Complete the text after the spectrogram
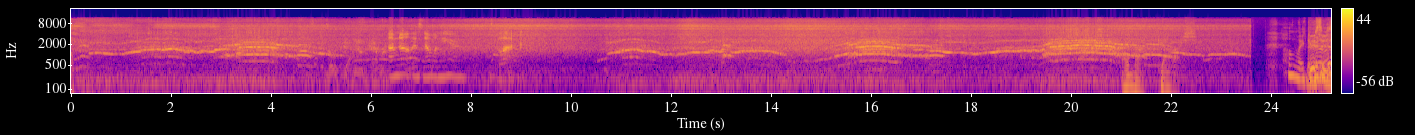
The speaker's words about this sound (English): But before it got real bad, I recorded some of the wind. I don't even know if you hear it over here, but...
